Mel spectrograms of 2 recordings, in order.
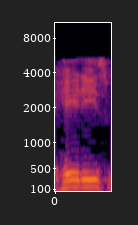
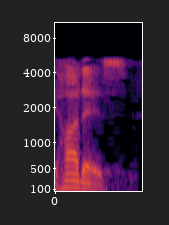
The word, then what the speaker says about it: Hades: Hades, we like to say, but it's actually Hades.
